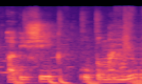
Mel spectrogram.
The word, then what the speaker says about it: Abhishek Upmanyu: How do you pronounce it? Abhishek Upmanyu.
